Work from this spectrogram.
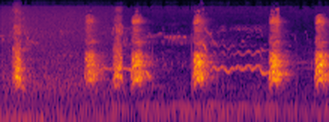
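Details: Puppies and their mother dog tussle over a toy outdoors. Short yappy barks come in irregular bursts, and a thin wavering whine runs between some of them.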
